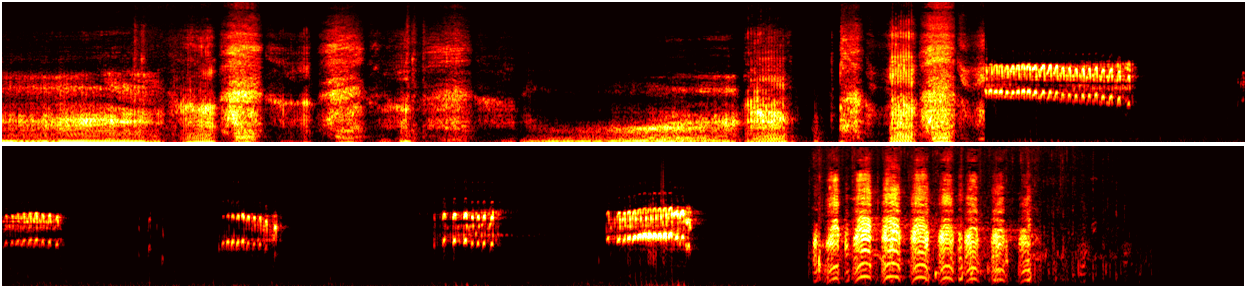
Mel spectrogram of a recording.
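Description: A fishing cat growling low, broken by sharp snarls, for about ten seconds. Then a squirrel gives five short, high squeaky calls. Near the end, shelducks give a quick run of honking calls.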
